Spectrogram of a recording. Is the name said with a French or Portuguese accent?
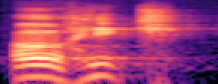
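French. The name is said with a French accent. "meio francês"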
